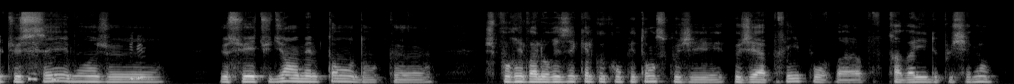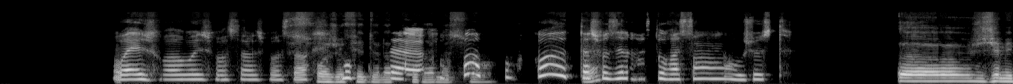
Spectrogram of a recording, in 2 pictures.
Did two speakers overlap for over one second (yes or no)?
yes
